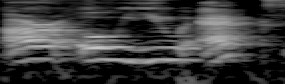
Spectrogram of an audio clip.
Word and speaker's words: roux: And we're making what's called a roux. It's spelled r o u x.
